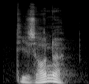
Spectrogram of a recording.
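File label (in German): "sonne", German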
